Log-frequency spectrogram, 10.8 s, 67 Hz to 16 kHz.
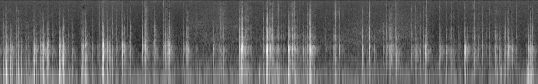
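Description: A small, solid hardcover book with a yellow cover is held in one hand and tapped with long nails. Many quick, irregular taps and clicks follow each other, dull and hollow-sounding around 650 Hz with a low thump and bright nail ticks. Each tap dies away almost at once, with brief pauses between bursts.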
